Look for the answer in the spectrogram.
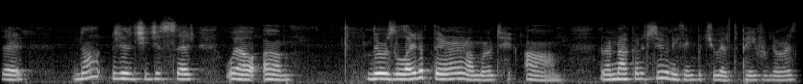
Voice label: Conversation with 12 year old white female Detroit Michigan; american english dialect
